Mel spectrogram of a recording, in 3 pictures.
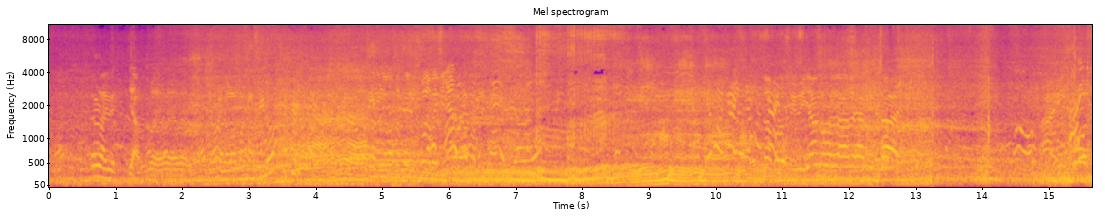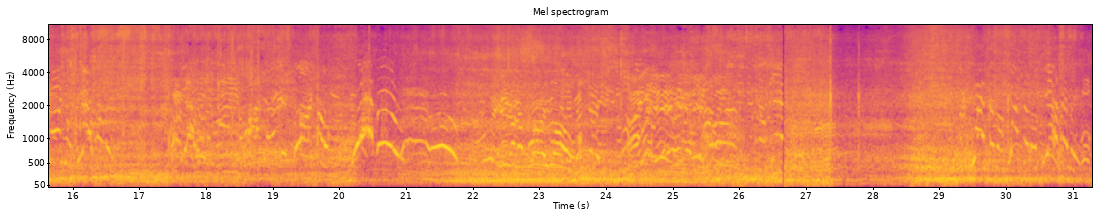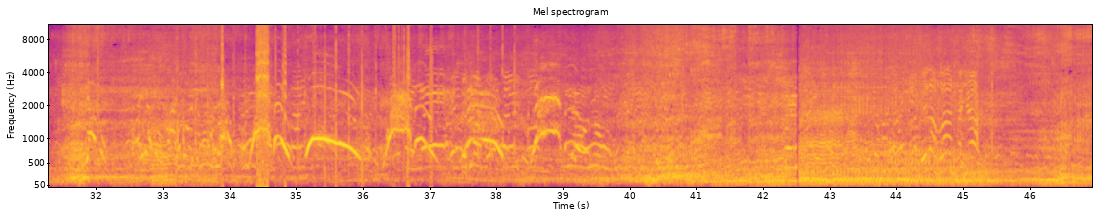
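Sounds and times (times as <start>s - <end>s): dirt bike engines revving: 0.0s - 46.9s.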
